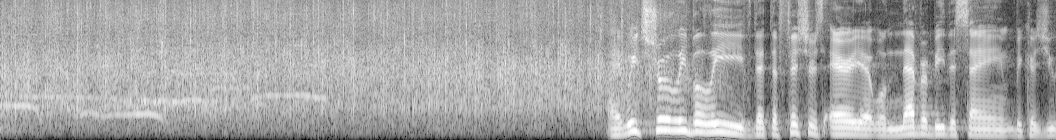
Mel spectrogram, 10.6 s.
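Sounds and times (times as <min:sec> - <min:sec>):
church congregation applause on campus launch day: 0:00.0 - 0:07.5
speech: 0:06.1 - 0:10.5.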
